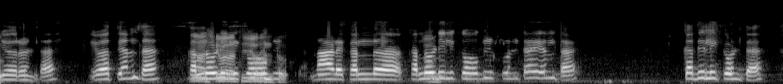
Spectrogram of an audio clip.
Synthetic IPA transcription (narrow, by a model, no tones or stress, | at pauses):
joːɾɐɳʈɐ | iʋɐt̪ːent̪a | kɐlːoːɽilikːeɦoːɡlukː | naːɭekɐlkɐlːoːɽilikːeɦoːɡlukːuɳʈaent̪a | kɐd̪ilikːeuɳʈɐ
